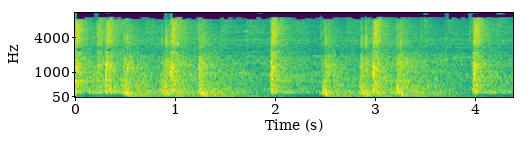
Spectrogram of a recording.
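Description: High school marching drumline playing: snare drums, bass drums and crash cymbals in a fast cadence, with strong accents about once a second.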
